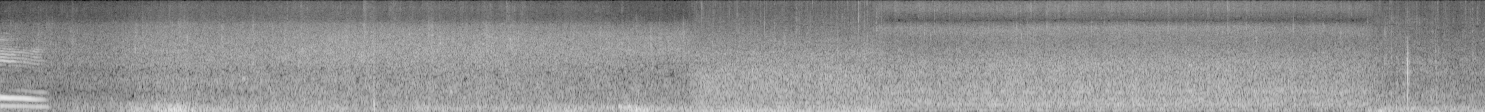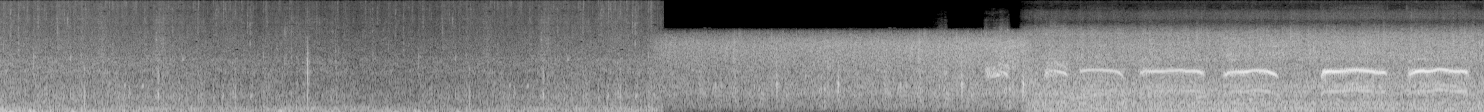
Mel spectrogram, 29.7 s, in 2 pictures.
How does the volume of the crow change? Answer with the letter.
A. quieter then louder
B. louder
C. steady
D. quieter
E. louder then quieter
B.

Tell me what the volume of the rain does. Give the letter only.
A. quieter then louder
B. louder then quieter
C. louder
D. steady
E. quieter
A.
